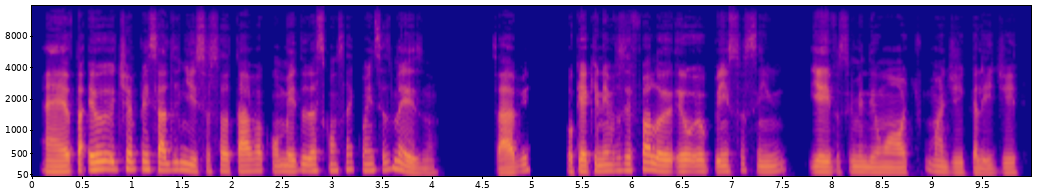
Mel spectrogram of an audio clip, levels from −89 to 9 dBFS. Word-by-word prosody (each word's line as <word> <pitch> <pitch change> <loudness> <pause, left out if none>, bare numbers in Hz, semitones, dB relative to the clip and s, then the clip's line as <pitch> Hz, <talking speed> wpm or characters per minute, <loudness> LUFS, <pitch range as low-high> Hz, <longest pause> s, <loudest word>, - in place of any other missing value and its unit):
É 115 0 +3
eu 120 - +5
ta 120 - +3
eu 160 +2 +8
eu 160 - +1
tinha 170 +1 +1
pensado 160 -3 +2
nisso, 130 -5 -1
eu - - -9
só 125 +1 0
estava 120 +2 +1
com 120 -2 -6
medo 120 +2 0
das 130 0 0
consequências 155 +1 -6
mesmo, 95 - -1 0.5
sabe? 100 +9 +1 0.3
Porque - - +1
é 120 - +6
que 130 - -2
nem 130 +1 0
você 135 +2 -2
falou, 145 -3 +4
eu 120 0 +1
eu 120 0 0
penso 120 +3 -3
assim, 120 -3 -5 0.2
e 115 - 0
aí 110 -1 +5
você 110 +2 -13
me 110 -1 -1
deu 105 -1 -1
uma 105 0 0
ótima 115 - -4
dica 100 -2 -5
ali 90 -1 -3
de 100 +3 -6
120 Hz, 220 wpm, -25 LUFS, 110-140 Hz, 0.5 s, eu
